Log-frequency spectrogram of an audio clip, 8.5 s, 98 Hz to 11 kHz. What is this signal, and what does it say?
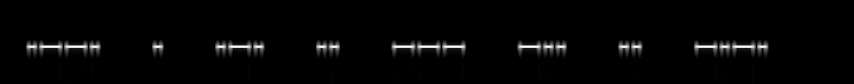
Morse code, heard as a keyed tone, about 19 wpm, spaced as for 11 wpm, 800 Hz. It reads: PERIODIC
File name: (spaced) / FromSMs spaced mp3s / Antennas sp@18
